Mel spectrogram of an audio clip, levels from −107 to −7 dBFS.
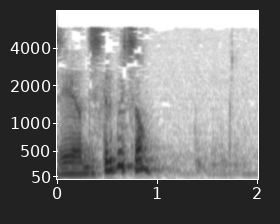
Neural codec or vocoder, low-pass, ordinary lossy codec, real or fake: vocoder, 44.1 kHz, 128 mel bands, Pupu-Vocoder; 7.2 kHz; MP3, 24 kbps; fake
